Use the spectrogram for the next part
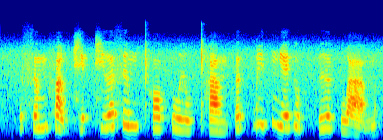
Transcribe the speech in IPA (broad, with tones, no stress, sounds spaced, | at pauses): s ə˨˦ m f a̰˧˨ w t͡ɕ ɛ̰˧˨ t͡ɕ ɨ˨˦ ə̯ s ɨ˧ m t̪ʰ ɔ˨˦ k w ɨ˨˩ w t̪ʰ a˨˩ m ʔ ə˦˥ t̚ ɓ i˦˥ t̚ ɲ e˨˦ ɗ u˨˩ k̚ ʔ ɨ˧ ə̯ k w a˧˩˨ m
